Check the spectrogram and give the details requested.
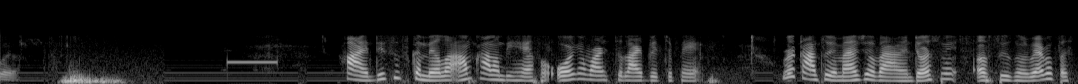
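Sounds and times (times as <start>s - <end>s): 
single steady electronic beep from a home answering machine: 2.3s - 2.8s
speech: 3.5s - 10.7s.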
